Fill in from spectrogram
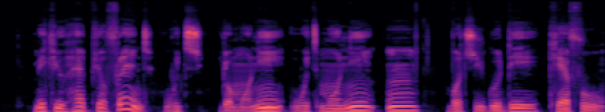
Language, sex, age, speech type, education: Nigerian Pidgin, male, 15-29, spontaneous, tertiary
